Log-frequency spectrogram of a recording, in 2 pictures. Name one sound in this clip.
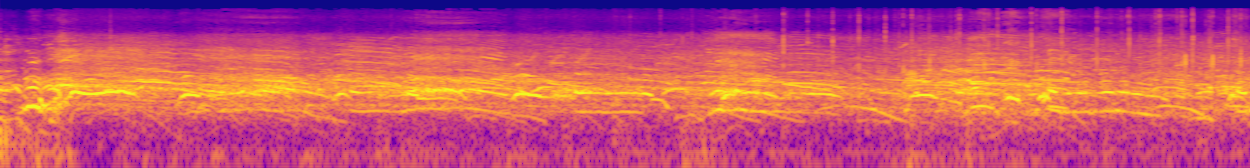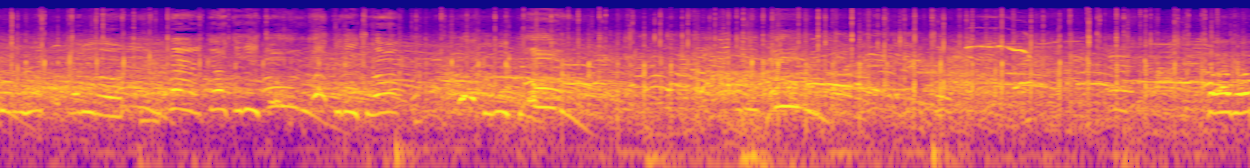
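A crowd of spectators cheers and shouts excitedly nearby, outdoors.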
